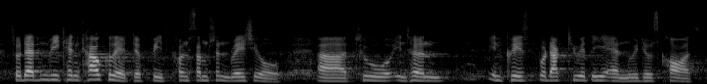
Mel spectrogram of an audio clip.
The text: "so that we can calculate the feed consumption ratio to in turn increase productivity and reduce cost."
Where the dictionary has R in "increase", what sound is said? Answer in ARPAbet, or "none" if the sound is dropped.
R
